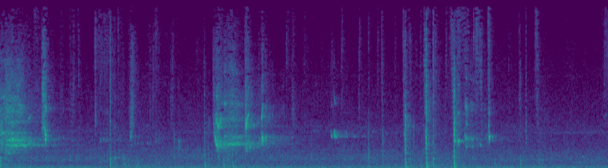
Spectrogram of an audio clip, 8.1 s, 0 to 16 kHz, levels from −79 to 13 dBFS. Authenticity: recorded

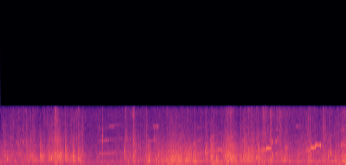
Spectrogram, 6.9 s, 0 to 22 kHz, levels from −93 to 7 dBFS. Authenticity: remade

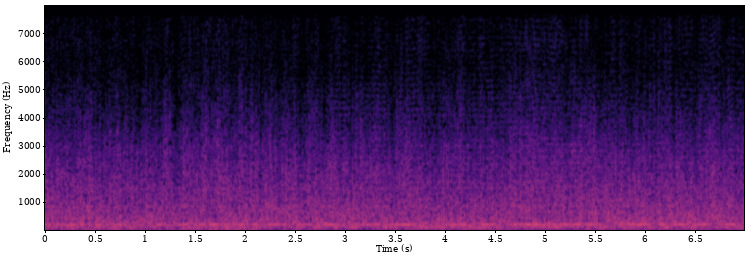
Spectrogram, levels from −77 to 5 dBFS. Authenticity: recorded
